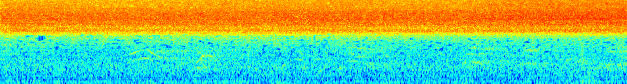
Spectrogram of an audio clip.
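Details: Cicadas droning on a school playground in midsummer, a steady hissing chorus at constant loudness, with a few faint background voices.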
